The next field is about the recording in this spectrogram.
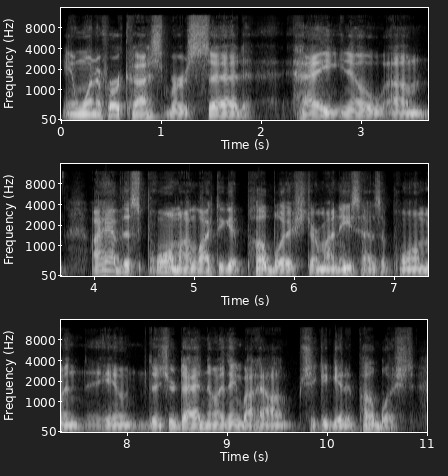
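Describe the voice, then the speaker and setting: A middle-aged man speaking casually as an interview guest, explaining things in a halting way and repeating words. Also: low voice. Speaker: guest, author.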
